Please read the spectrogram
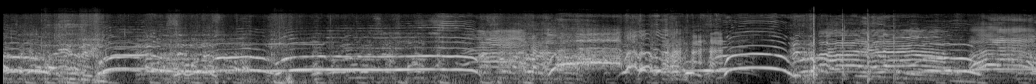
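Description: A crowd of people shouting and cheering in celebration, with a long drawn-out yell held for about four seconds starting a second in, and another short rising-and-falling shout near the end.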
